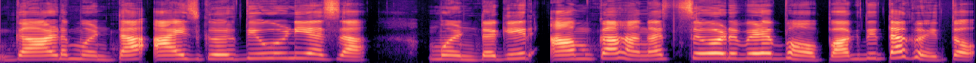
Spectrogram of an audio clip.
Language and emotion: Goan Konkani, happy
